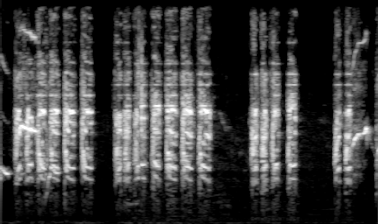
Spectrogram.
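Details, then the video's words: Cinereous tit, sound used to lure and trap wild birds: four dense runs of rasping, high buzzy notes, each run of about five rapid pulses, with a brief rising whistle at the end. "Suara Burung gelatik batu terbaru!!! untuk pikat dan pancingan burung bahan"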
